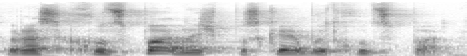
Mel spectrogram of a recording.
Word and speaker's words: хуцпа: Написали мне: мы живем в Израиле, вы неправильно слово произносите. Не хуцпа, а хуцпа.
